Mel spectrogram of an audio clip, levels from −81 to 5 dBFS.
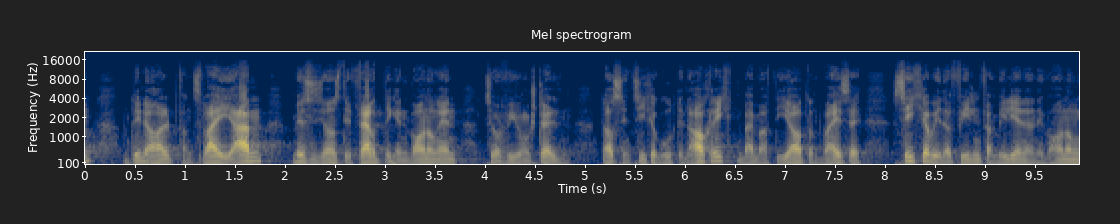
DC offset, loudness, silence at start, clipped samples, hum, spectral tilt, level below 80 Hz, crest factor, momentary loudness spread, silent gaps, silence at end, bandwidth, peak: under 0.1%; -25 LUFS; 0 s; under 0.1%; none; -4.5 dB/octave; -52 dBFS; 24 dB; 13 LU; none; 0 s; 16 kHz; -2 dBFS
